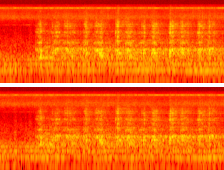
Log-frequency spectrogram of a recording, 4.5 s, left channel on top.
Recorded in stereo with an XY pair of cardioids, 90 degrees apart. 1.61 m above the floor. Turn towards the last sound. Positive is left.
turn(degrees=20)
